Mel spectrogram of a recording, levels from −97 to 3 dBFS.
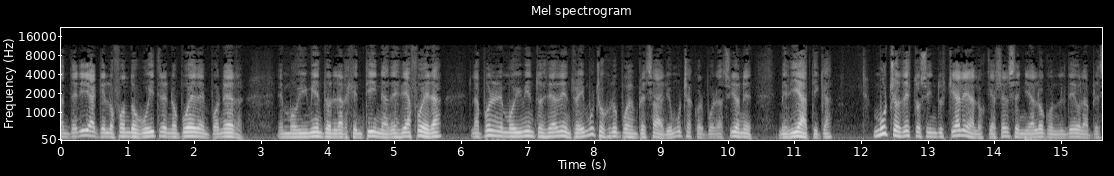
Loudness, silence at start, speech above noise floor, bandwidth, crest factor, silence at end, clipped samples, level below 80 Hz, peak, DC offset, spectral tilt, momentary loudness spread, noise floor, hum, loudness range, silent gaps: -21 LUFS; 0 s; 29 dB; 11.5 kHz; 16 dB; 0 s; under 0.1%; -48 dBFS; -4 dBFS; under 0.1%; -7 dB/octave; 11 LU; -50 dBFS; none; 3 LU; none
